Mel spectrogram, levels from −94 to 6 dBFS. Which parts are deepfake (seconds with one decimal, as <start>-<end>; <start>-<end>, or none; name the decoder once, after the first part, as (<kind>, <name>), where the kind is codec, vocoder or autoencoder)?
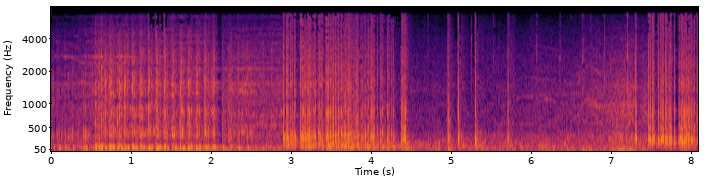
4.4-5.7 (codec, DAC)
